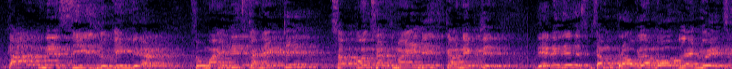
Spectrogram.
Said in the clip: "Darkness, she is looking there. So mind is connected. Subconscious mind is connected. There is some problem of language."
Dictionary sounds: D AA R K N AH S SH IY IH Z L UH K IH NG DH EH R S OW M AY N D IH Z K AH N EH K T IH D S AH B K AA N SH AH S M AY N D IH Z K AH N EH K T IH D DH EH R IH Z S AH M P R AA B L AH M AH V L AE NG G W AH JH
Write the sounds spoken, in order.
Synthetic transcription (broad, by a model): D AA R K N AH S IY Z L UH K IH NG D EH R S OW M AY N D IH Z K AH N EH K T IH D S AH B K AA N S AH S M AY N D IH Z K AH N EH K T IH D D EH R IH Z S AH M P R AA B L AH M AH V L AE NG G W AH JH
